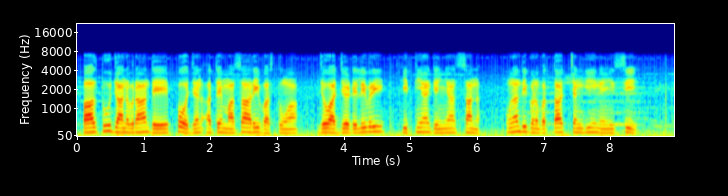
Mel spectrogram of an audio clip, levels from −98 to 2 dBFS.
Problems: none marked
